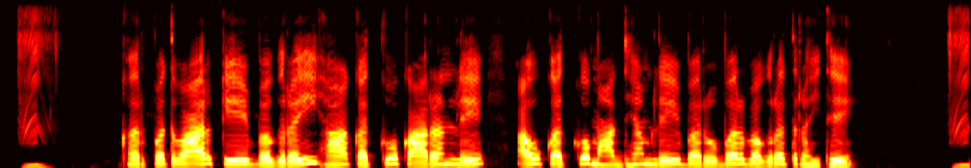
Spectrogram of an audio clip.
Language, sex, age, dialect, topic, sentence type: Chhattisgarhi, female, 25-30, Eastern, agriculture, statement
